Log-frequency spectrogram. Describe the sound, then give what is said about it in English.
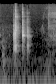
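Two quick bright clinks of non-typical beer glasses holding Star Stuff American Pale Ale from Devil May Care, ringing out sharply in a toast, followed by a faint, brief higher tinkle and low background hiss. “Let's cheers.”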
